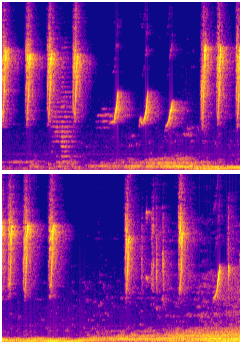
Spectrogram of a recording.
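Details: Sunbird known locally as kolibri ninja giving its harsh song, recorded as training material for other cage birds: rapid run of sharp, high chips and short descending slurred notes over a steady low rumble.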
